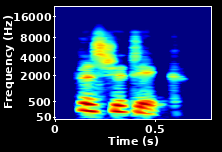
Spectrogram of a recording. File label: "Cushitic", Indian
